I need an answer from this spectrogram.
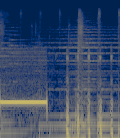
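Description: A telephone ringback tone sounds on an outgoing call: a single steady, mid-pitched tone holds for about a second, then cuts off and is followed by a few faint, scattered sounds.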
